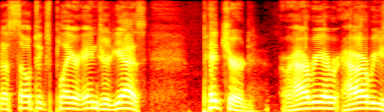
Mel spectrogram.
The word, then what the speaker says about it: Pritchard: Pritchard, or however you say his name, is injured. It's Pritchard.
